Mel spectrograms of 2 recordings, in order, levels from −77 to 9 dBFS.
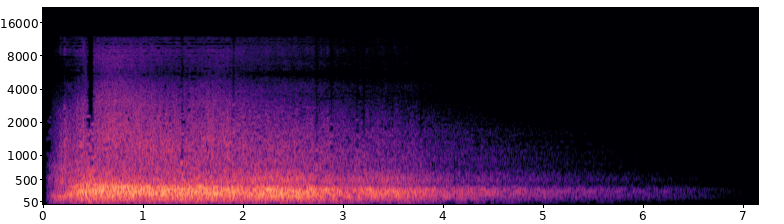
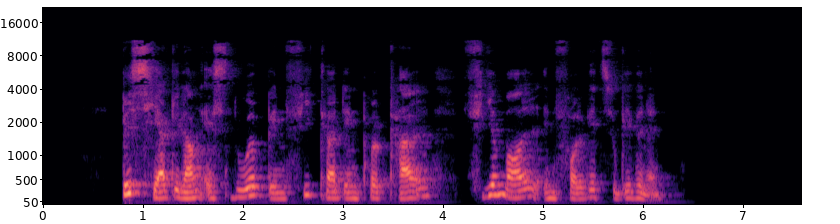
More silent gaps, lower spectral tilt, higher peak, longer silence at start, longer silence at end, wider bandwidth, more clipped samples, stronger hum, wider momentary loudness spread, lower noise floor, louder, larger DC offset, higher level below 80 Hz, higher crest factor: neither; first, -7.5 dB/octave vs -5.5 dB/octave; about the same, 0 dBFS vs -2 dBFS; second, 0.05 s vs 0.8 s; first, 2.35 s vs 1.35 s; about the same, 12.5 kHz vs 11.5 kHz; neither; neither; first, 21 LU vs 12 LU; second, -69 dBFS vs under -90 dBFS; first, -13 LUFS vs -19 LUFS; neither; first, -38 dBFS vs -58 dBFS; about the same, 14 dB vs 18 dB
